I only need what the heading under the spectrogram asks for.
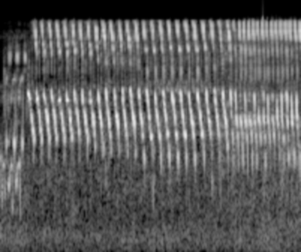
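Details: Canary song used to excite males and females for breeding: a continuous rapid high-pitched trill, evenly pulsed and bright, held for several seconds.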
